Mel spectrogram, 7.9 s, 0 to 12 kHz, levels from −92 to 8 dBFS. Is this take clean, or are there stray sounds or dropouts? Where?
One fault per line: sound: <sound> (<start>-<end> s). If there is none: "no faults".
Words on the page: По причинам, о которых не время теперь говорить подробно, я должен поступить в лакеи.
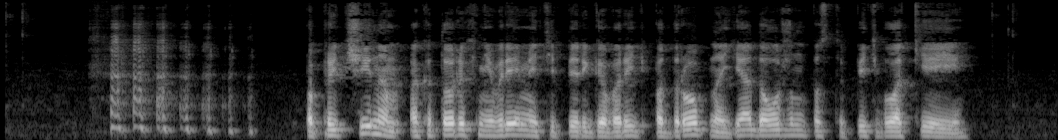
sound: laugh (0.7-1.9 s)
